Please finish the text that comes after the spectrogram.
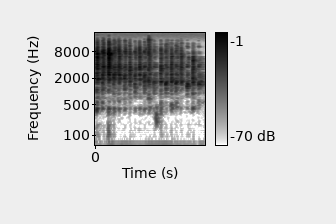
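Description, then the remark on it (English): Rapid, steady keyboard typing with crisp, evenly spaced clicks, moderately quiet, with no voices present. “I've seen you typing on two keyboards at the same time before.”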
